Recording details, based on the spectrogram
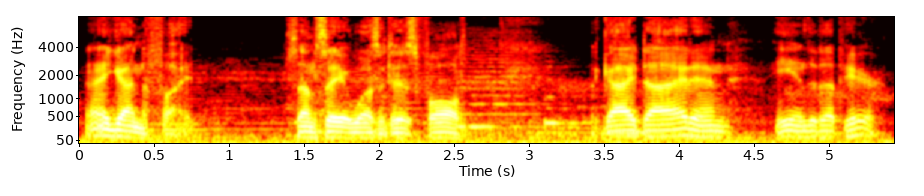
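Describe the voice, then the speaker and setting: An actor playing a seasoned spaceship captain, firm but compassionate, in an audio drama. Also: male voice, fairly low pitch, natural voice. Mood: reflective. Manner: terse commands, measured explanations. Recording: music bed under the voice.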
